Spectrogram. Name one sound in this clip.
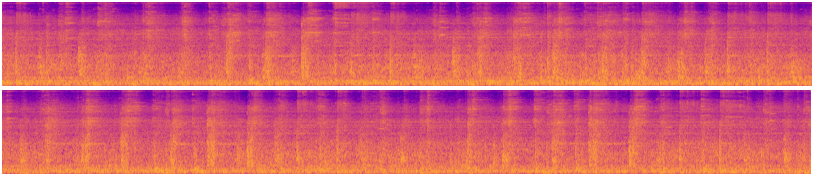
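A passenger train passes close by with a deep rumble.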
